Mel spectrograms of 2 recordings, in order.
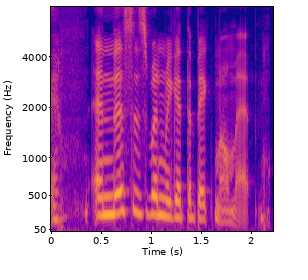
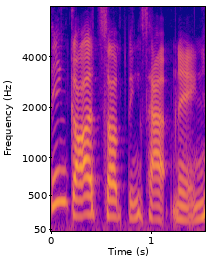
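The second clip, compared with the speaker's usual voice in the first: normal talking voice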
